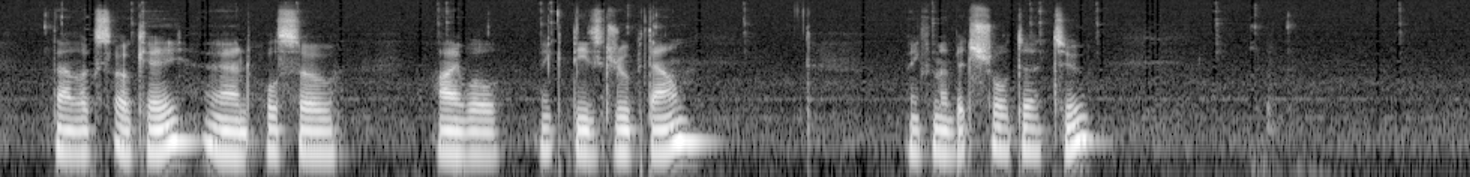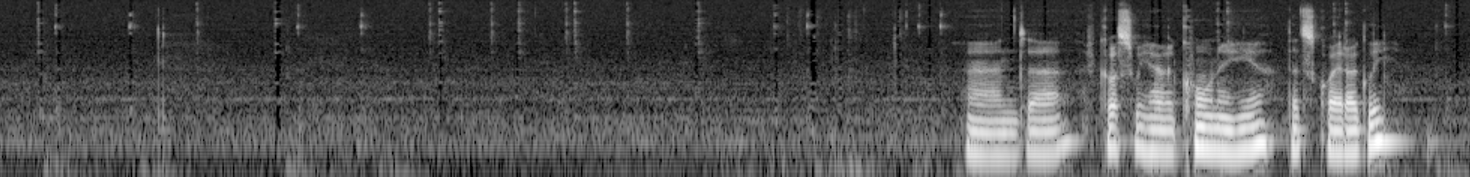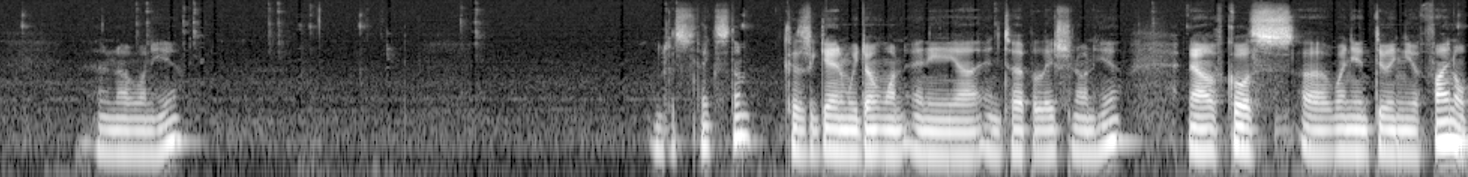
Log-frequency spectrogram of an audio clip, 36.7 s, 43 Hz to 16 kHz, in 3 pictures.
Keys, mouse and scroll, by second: 5.2 middle click, 12.7 alt+middle click, 14.7 alt+middle click, 17.5 double click, 18.3-18.6 scroll up 1, 19.2 alt+x, 24.3 alt+middle click, 26.0 right click, 27.1 alt+middle click, 27.7 scroll up 1, 28.4 right click, 34.4 alt+middle click.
